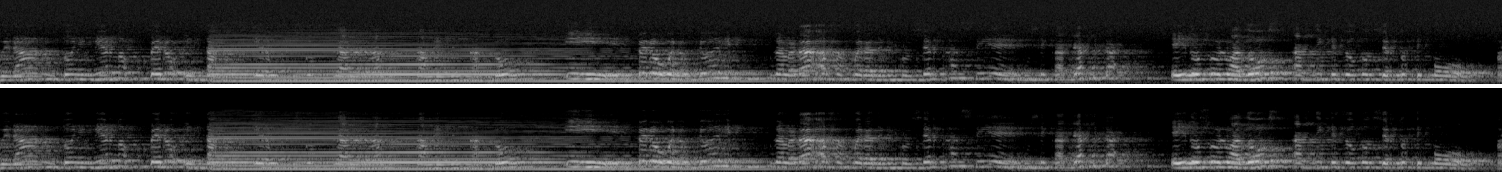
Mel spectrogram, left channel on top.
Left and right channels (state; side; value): noise; left; hiss, 20 dB below the sound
